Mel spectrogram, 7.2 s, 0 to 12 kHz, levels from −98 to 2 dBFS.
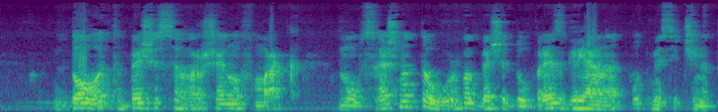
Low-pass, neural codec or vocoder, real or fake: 10.8 kHz; none; real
